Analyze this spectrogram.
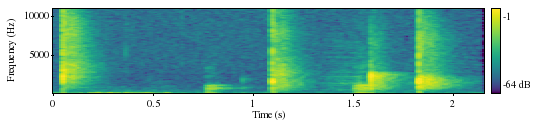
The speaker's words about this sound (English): Yeah, you got to slap. You got to put the fingertips in the palm, dude, to get the good slap.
